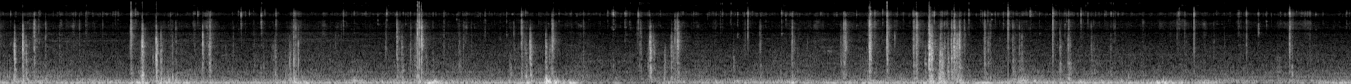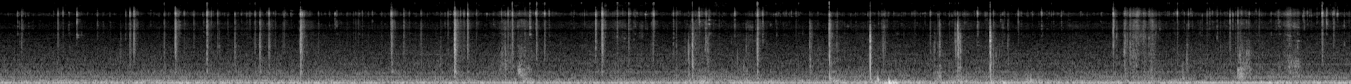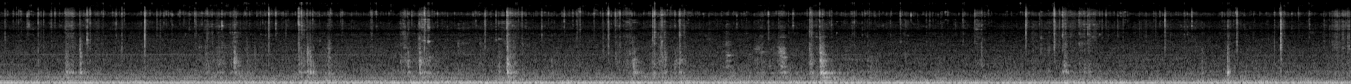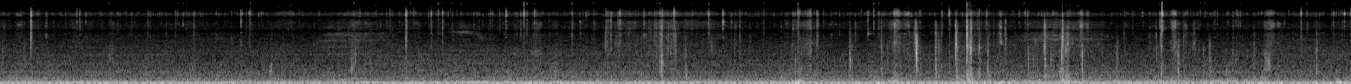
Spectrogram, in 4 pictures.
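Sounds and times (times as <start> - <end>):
fire crackling and popping: 0.0 - 54.0
low rumble: 13.2 - 54.0.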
